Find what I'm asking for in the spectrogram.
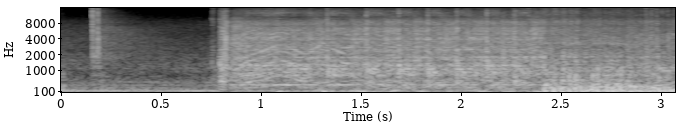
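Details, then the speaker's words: Boosted BMW E36 first start on a Link ECU with 1000 cc injectors and open downpipe: starter spins briefly, engine catches first try, runs raw and loud and idles; normal start-up, though oil dripped onto a pulley. "but it started and it sounded great well okay it's open down pipe so obviously didn't sound that good but I can't attest that was first try"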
